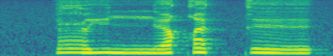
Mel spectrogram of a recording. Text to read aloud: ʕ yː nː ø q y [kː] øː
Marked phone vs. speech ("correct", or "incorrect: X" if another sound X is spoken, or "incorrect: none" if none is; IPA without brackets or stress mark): correct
